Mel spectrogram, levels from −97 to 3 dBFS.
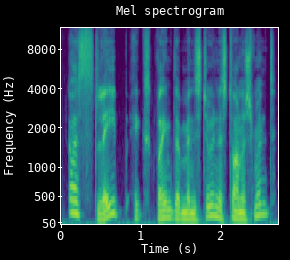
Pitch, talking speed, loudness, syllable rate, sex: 140 Hz, 130 wpm, -16 LUFS, 5.7 syllables/s, male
